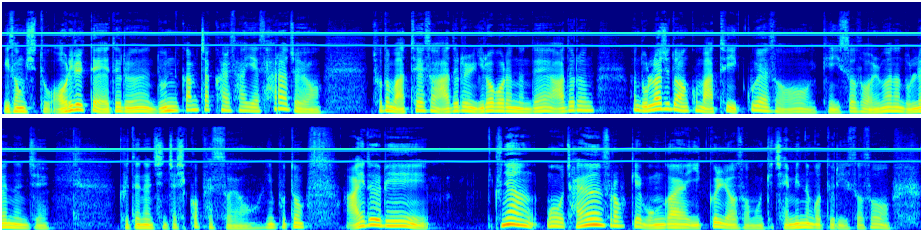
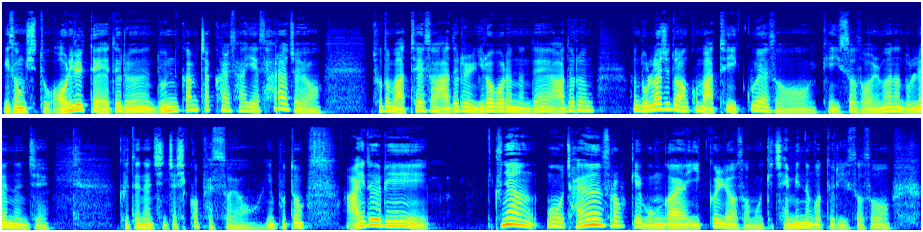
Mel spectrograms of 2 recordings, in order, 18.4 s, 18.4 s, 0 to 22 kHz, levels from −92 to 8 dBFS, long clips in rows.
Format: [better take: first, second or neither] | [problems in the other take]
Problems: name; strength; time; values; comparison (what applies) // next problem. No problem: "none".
second | high-pitched whine; noticeable; throughout; 7 kHz, 15 dB below the speech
